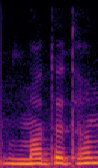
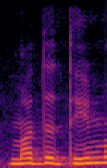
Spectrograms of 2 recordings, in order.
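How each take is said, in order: First: मध्यधम ending in -dham with a short a; wrong pronunciation. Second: मध्यधिम ending in -dhim with a short i; correct pronunciation. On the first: Teacher showing pupils the wrong ending. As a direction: say मध्यधम with a plain a in the last syllable. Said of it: "मध्यधम नहीं होगा". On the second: Teacher giving pupils the correct ending. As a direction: end मध्यधिम on a clear short i. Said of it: "मध्यधिम होगा". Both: Shown as a demonstration.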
